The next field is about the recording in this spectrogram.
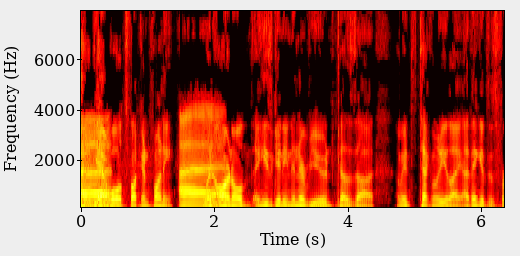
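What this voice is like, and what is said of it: Usual voice. Nothing is said of it.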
